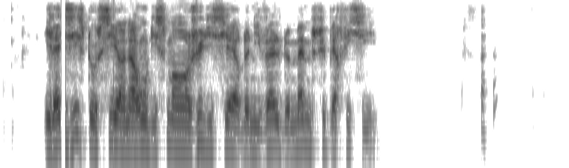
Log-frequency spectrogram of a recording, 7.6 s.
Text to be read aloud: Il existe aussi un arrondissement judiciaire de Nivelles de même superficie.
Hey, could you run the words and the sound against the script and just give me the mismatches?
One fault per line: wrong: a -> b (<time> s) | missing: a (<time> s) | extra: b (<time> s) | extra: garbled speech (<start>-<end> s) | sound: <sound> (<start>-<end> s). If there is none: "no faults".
sound: dropout (0.8-0.9 s)
sound: laugh (6.1-6.7 s)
